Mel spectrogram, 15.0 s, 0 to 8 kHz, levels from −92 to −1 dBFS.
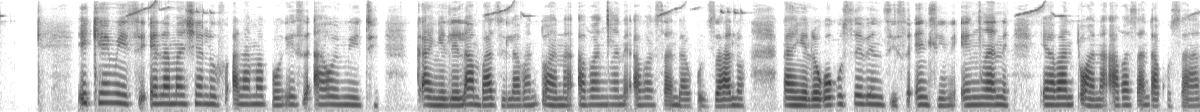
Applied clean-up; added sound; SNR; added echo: neural mask model RNNoise.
